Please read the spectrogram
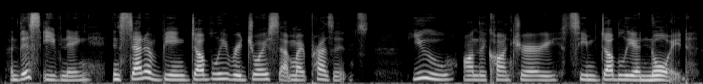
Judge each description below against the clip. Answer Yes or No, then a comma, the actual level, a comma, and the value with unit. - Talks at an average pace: Yes, average, 155 wpm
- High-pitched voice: Yes, high, 220 Hz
